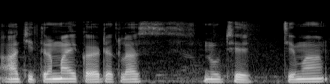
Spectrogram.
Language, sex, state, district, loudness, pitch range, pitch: Gujarati, male, Gujarat, Gandhinagar, -17 LUFS, 120-130 Hz, 125 Hz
